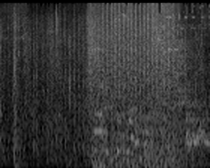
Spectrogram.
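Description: Rapid automatic gunfire in a first-person shooter video game, a fast continuous burst of shots after a quieter opening with a single crack, with faint voices underneath.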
